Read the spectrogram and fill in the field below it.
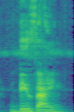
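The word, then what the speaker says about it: design: Trick के अनुसार जी silent है, जी का उच्चारण नहीं किया गया है। उसी तरह डिज़ाइन, अलाइन, देखिए दोनों इंग्लिश वर्ड्स में भी जी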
